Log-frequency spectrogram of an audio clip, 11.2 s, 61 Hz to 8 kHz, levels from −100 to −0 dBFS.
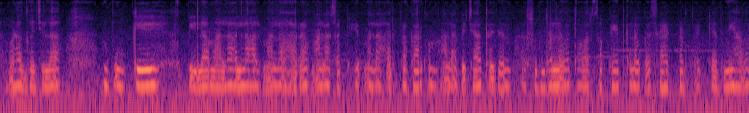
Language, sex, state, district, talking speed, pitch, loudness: Awadhi, female, Uttar Pradesh, Varanasi, 165 wpm, 185 Hz, -39 LUFS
